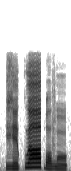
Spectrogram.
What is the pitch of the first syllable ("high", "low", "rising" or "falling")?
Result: low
